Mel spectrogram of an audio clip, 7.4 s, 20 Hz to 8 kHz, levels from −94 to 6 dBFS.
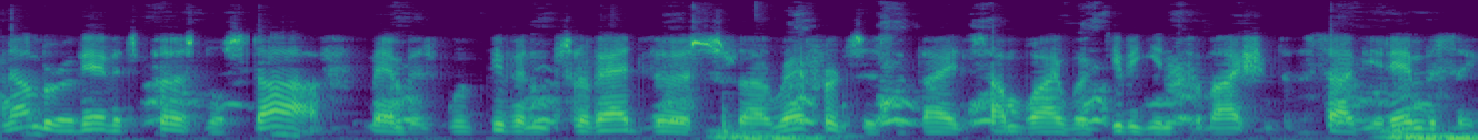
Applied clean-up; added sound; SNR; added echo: classical method log-MMSE.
